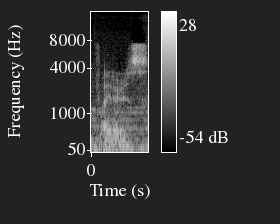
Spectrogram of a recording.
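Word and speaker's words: FighterZ: Fighters. Dragon Ball Fighter Z. It's pronounced fighters. It's just the pluralization with a Z, actually.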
